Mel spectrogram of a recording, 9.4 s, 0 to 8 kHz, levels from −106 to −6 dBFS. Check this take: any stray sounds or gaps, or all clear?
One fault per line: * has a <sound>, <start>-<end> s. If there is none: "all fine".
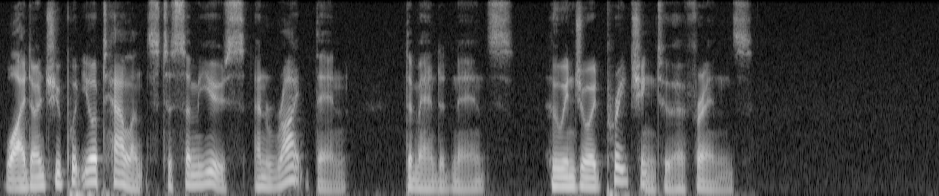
all fine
